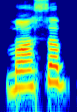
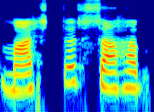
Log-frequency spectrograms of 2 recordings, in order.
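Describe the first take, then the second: First: Middle sounds are dropped, shortening the phrase. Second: Every syllable is pronounced fully.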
